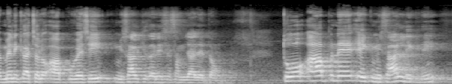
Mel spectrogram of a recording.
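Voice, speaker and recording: A man with a Pakistani Urdu accent teaching a reading lesson at a board, drilling questions and answers with frequent filler sounds. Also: a little high. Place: classroom with a board. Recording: echoey room with long reverb.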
